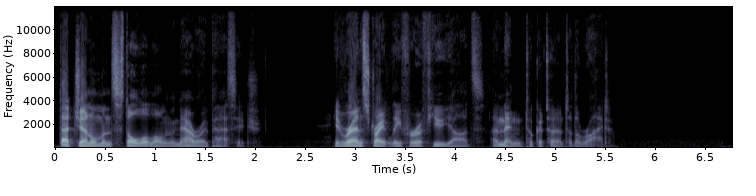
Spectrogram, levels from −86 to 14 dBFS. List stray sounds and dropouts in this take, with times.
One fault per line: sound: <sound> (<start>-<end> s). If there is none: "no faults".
no faults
